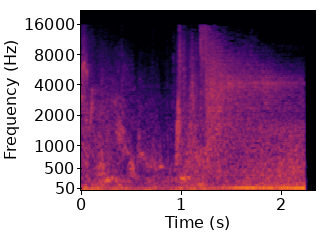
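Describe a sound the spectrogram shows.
A whip cracks sharply.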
